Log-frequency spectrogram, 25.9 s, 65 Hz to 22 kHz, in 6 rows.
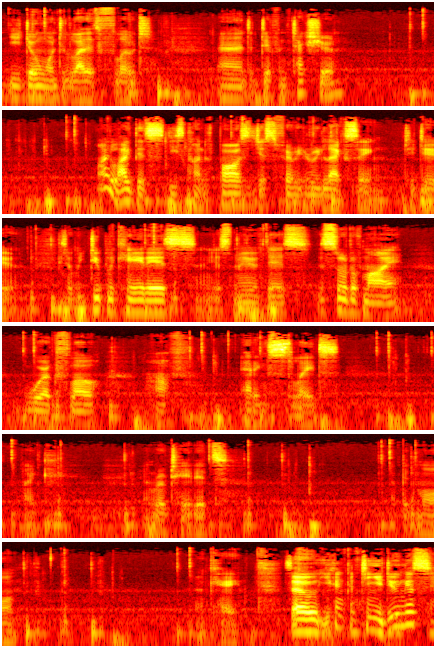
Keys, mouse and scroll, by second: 0.9 scroll down 2, 1.3 middle click, 1.8 Tab, 2.6 g, 4.6 g, 5.2 r, 6.1 g, 7.4 shift+middle click, 8.0-8.4 scroll up 2, 8.4 Tab, 9.0 middle click, 9.4 shift+d, 10.4-11.1 middle drag, 11.1 g, 13.5 middle click, 14.4 r, 15.3 g, 16.8 g, 17.6 scroll down 1, 17.9 middle click, 18.8 r, 19.9 middle click, 20.2 r, 21.4-22.8 middle drag, 22.8 r, 24.7-25.4 scroll down 4, 25.4-25.9 scroll down 1.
